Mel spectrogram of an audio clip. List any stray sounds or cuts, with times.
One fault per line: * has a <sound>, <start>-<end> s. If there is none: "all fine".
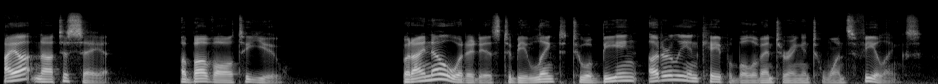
all fine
